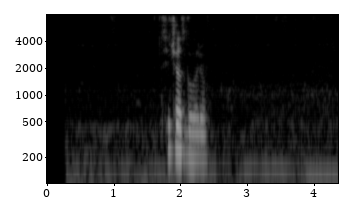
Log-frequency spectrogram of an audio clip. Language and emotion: Russian, neutral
